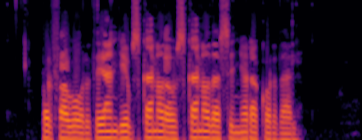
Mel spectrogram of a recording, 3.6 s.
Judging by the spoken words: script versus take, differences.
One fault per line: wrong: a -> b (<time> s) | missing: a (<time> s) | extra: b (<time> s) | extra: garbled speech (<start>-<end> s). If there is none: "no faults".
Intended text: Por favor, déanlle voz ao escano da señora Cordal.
wrong: voz -> escano (1.3 s)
